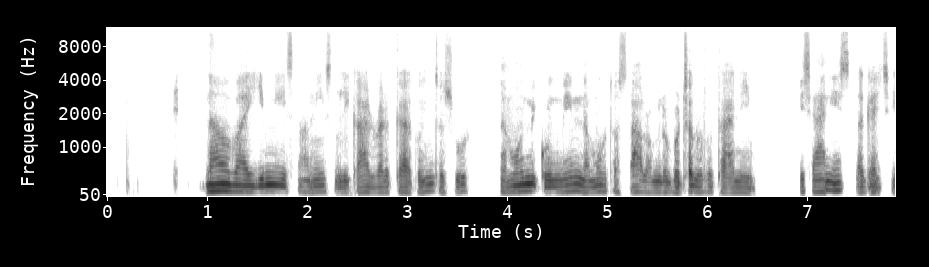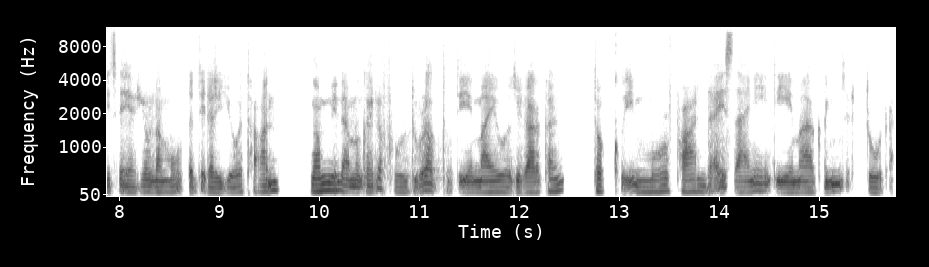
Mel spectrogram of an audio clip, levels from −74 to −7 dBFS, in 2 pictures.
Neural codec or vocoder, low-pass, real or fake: codec, 16 kHz in and 24 kHz out, 0.9 kbps, LongCat-Audio-Codec, four codebook decoder; 10.8 kHz; fake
